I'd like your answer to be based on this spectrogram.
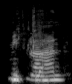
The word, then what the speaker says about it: Mictlan: I really am loving the portrayal of how the spirits look when they're in Mictlan. Am I saying that right, Jen? – Yeah. – Mictlan. Okay, good.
